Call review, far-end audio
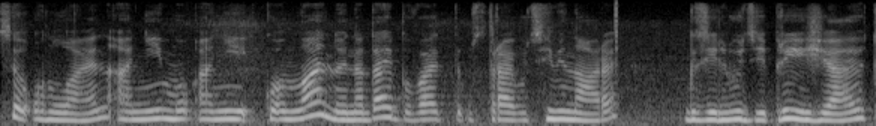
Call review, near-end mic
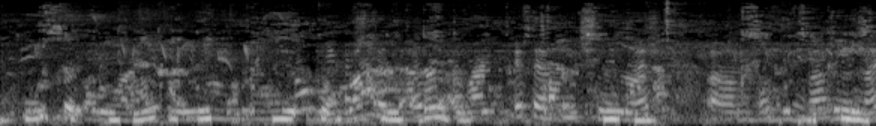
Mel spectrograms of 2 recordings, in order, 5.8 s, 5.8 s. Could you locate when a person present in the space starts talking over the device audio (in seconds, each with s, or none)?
1.9 s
